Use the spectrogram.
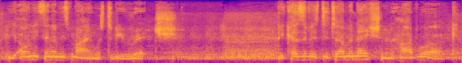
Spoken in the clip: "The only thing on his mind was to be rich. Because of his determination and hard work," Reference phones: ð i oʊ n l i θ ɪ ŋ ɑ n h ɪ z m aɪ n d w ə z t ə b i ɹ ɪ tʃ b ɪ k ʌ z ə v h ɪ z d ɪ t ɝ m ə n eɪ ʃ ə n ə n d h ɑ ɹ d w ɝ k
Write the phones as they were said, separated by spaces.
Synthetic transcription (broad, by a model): ð i oʊ n l i θ ɪ ŋ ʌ n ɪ z m aɪ n d w ə z t ə b i ɹ ɪ tʃ b ɪ k ʌ z ə v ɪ z d ɪ t ɝ m ə n eɪ ʃ ə n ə n h ɑ ɹ d w ɝ k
